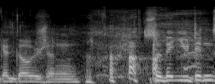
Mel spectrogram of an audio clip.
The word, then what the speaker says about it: Gagosian: ahead she learned that there was a very specific pronunciation of gagosian that people had to have as they answered the phone and that was sort you had to bring the name down at the end gagan so that you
